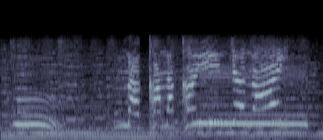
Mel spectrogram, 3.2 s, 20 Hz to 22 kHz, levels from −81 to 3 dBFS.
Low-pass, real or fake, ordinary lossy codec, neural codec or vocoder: 7.2 kHz; real; Opus, 16 kbps; none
